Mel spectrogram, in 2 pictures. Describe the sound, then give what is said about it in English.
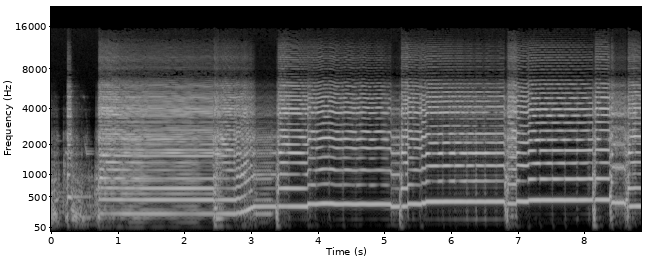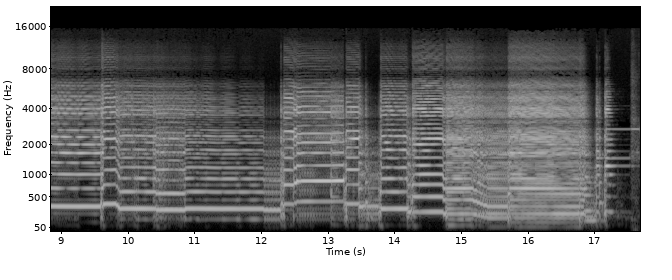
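Electric guitar through a focused, tight fuzz pedal plays sustained, gritty distorted notes in phrases, with brief pauses and shifting pitches. No talking over the playing. “it's a very musical fuzz. Yeah, totally. And a lot of fuzzes are just kind of like in your face. It's not, it doesn't splat anywhere. Like, it's very focused and tight.”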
